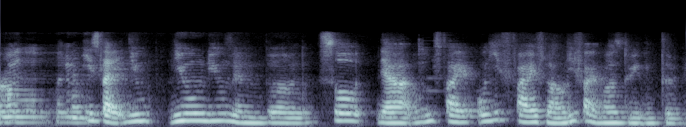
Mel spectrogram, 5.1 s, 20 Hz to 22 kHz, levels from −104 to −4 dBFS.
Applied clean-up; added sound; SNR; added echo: neural mask model DeepFilterNet 3.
